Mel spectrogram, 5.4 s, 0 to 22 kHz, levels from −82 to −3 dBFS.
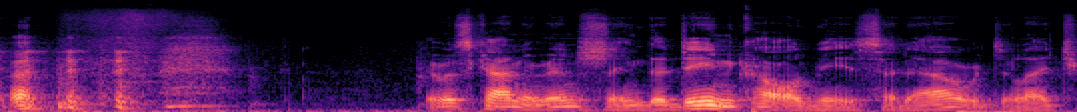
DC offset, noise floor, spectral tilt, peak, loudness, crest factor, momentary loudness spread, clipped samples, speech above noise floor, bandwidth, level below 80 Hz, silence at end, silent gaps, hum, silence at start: under 0.1%; -47 dBFS; -6 dB/octave; -4 dBFS; -23 LUFS; 20 dB; 14 LU; under 0.1%; 25 dB; 16.5 kHz; -44 dBFS; 0 s; none; none; 0 s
